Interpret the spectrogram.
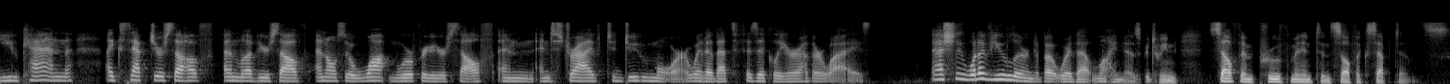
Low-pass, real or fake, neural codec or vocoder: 7.2 kHz; fake; codec, 16 kHz in and 24 kHz out, 0.6 kbps, FocalCodec, streaming, 4096 codes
